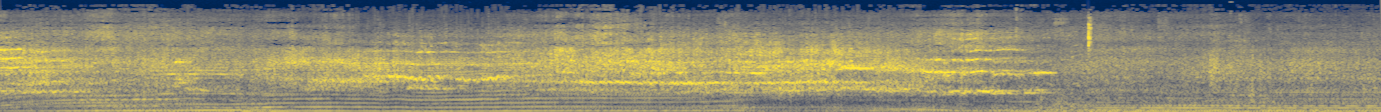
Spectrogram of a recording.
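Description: Several motorcycle engines idle and rev loudly close by.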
